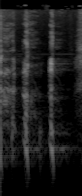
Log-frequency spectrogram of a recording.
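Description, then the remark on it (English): A person coughs in short, harsh bursts, two sharp hacks about a third of a second apart, fairly loud, with a rough breathy quality between them and no talking. “So it's this idea of continual repeated action, a frequent hacking cough.”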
